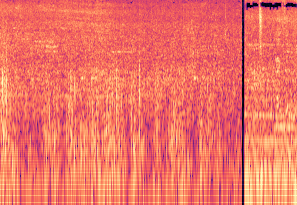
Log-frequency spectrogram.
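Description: A bus engine rumbles with road noise as the bus drives along.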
